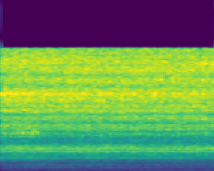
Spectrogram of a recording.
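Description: Surgical power wire driver running steadily as it drives a guide pin through the clavicle plate into the coracoid process, a continuous high whir.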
